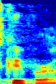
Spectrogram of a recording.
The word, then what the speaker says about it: Cowper: It's spelled Cowper. So if you see it, but it is Cowper.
